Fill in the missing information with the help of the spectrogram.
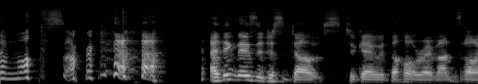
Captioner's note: laughs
